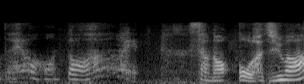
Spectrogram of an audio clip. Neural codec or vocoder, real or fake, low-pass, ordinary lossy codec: codec, 16 kHz in and 24 kHz out, 0.6 kbps, FocalCodec, streaming, 4096 codes; fake; 7.2 kHz; none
